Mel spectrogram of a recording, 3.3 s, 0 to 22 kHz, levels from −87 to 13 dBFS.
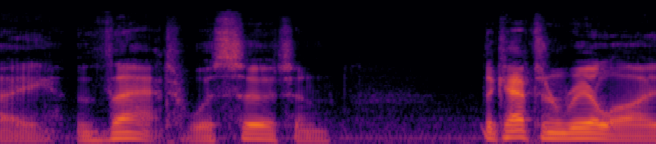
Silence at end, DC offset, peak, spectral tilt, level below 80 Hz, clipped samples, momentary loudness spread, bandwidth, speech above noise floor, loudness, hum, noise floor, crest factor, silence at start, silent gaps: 0 s; under 0.1%; -6 dBFS; -4.5 dB/octave; -54 dBFS; under 0.1%; 16 LU; 16.5 kHz; 31 dB; -28 LUFS; none; -60 dBFS; 24 dB; 0 s; none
